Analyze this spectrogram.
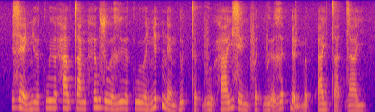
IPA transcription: z ɛ˧˩ ɲ ɨ˨˩ ə̯ k w ɨ˧ ə̯ h a˧ w t̪ a˧ ŋ h ə˧ w z u˨˩ ə̯ ɣ ɨ˨˩ ə̯ k w u˨˩ ə̯ ɲ ə˦˥ t̚ n ɛ˨˩ m ɗ u˦˥ t̚ t̪ ə˨˩ p̚ v u˧˩ h aː˨˦ j z e˨˩ ŋ f ə˨˩ t̚ v ɨ̰˧˨ ə̯ ɣ ə˦˥ t̚ ɗ ə̰˧˨ j m ə˨˩ p̚ ʔ a˧ j t̪ a˨˩ t̚ z a˧ j

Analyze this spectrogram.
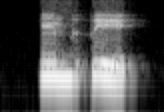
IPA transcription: ẽ b ɪ p e

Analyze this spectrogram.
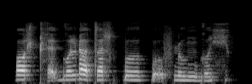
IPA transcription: ɔ˩˧ ɬ ʈʰ ɛ̰˨˩ ɡ o˩˧ l ɽ ɐ˨˩ t ɐ˨˩ ɬ k͡p ʊː˨˩ k͡p o̰˩˧ f ɳ u˨˩ ŋ ɡ ʊ˩˧ ç

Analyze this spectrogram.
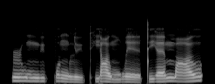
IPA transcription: ɻ u˥˧ m y˥˧ p ɤ˥˩ ŋ l y˨˩ pʰ j ɑ˥˩ ʊ̯ m w e˨˩ ɪ̯ t̪ j ɛ˧˥ m ɑ˧˥ ʊ̯

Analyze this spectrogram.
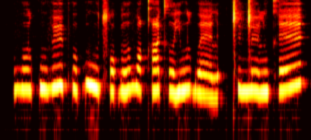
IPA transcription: v oː l k uː v øː pʰ o ɓ uː t͡sʰ ɔ ɠ ɤ v ɔ qʰ ɛ kʰ ɤ j u l ɡʷ ɛː l | ǀʰ ʉ ŋ͡ǀ øː l u kʰ ɛː

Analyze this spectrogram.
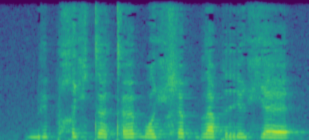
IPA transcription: b y p χ ə ç t œ tʼ œ b ɔ ç ɬ œ p b l a p r y ç ɛ

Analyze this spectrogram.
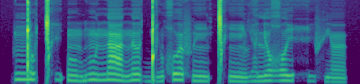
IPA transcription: ŋ͡ǃ u˥˩ ǀʰ i̤˥˧ ʔ ũː˨˩ b ũː˥˧ n aː˥˩ n əː˥˩ ɡ͡ǃ ĩ˨˩ χʷ œ˥˧ f ĩː˨˩ ǀʰ ĩː˨˩ ʎ a̤˥˧ lʲ u˥˧ ʁʷ iː˥˧ h i̤˥˩ f j œ̃˨˩

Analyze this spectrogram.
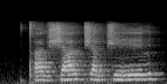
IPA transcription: tʼ a l ʃ a l t͡ʃ a l t͡ʃ eː l

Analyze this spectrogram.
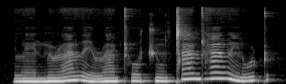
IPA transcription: l ẽ˩ mʲ ũ˩ ɭ æ̃˦ ð e˩ ɹ æ̃˨ ʈʰ o˨ t͡ʃ ũ˩ ǀ æ̃˥ ɖʱ æ̃˥ ð ĩ˩ ɾ u˦ ʈ

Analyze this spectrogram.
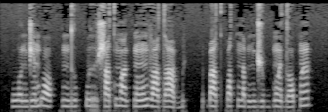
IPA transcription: w o n d͡ʒ ə̃ b ɔ | n d u k͡p u r ʃ e tˤ m õ ɐ̯ k͡p õ v o dˤ e b | ɓ e tˤ p ɔ tˤ n e b n d͡ʒ u b ɓ õ ɐ̯ d ɔ p ə̃

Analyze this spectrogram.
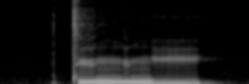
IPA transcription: t ɪ ŋ ɪ ŋ i

